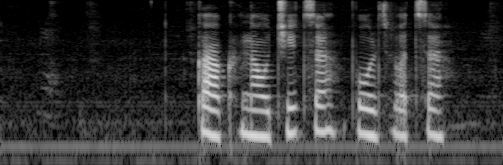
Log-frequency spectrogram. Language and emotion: Russian, neutral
